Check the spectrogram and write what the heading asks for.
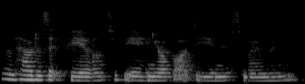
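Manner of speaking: calm, unhurried meditation guide with long pauses; measured, soothing meditation voice; guided meditation. Acted. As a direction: guide them gently into stillness, leaving space between phrases.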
